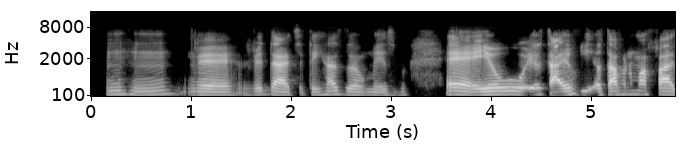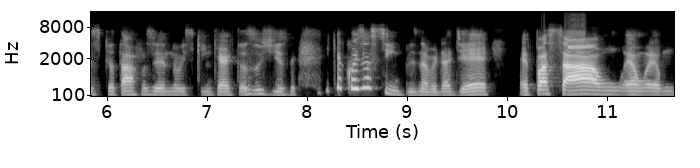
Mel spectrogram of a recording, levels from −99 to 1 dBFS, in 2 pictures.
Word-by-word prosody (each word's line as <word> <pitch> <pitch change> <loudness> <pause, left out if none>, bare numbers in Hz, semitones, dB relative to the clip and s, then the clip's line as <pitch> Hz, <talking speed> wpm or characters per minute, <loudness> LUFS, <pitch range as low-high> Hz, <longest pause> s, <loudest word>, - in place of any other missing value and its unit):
Uhum. 150 0 -11 0.2
É, 130 -2 0 0.2
verdade, 130 -2 0
você - - -20
tem 130 -1 -10
razão 135 -3 -5
mesmo. 120 0 -13 0.4
É 135 -3 +5
eu 145 +1 0
eu 140 0 -3
tá 125 -1 +4
eu 140 - -4
vi 280 - -11
eu 135 - -4
estava 140 +2 +2
numa 150 0 -4
fase 135 0 +2
que - - -13
eu - - -5
estava 140 0 -2
fazendo 135 -1 -10
skincare 130 0 -7
todos 135 +4 -10
os 165 -1 -11
dias 130 -1 -10
be 135 - -16 0.3
e - - -16
que - - -8
é - - -2
coisa 390 +2 0
simples 150 - -11
na 130 - -6
verdade 125 0 -8
é 140 +1 -1 0.3
é 140 - -5
passar 165 0 +7
1, 150 -1 -13
é 145 0 -1
1 140 0 -6
é 140 -1 -3
1 140 +1 -15
140 Hz, 210 wpm, -21 LUFS, 130-150 Hz, 0.4 s, passar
